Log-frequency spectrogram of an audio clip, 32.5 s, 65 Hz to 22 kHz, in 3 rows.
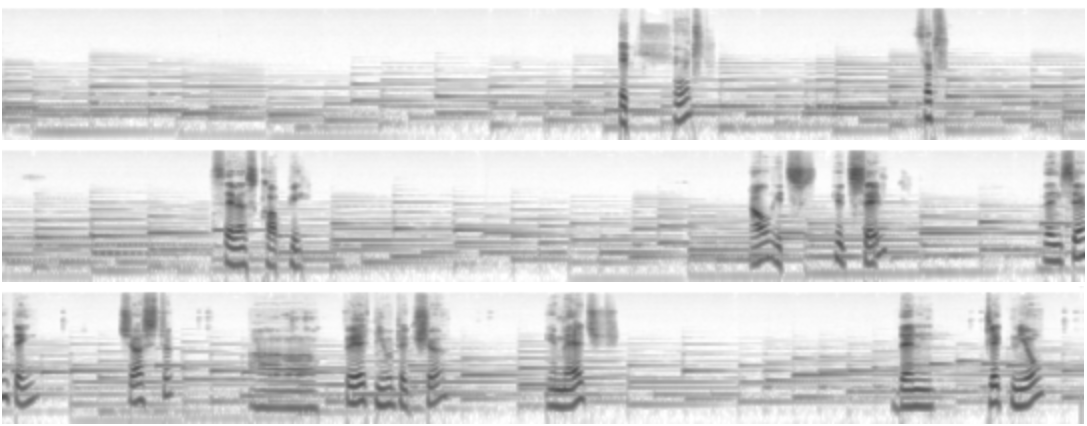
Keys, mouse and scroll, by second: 4.8-6.3 typing, 6.8 Return, 8.0 double click, 16.9 scroll up 1, 19.0 scroll down 1, 19.4 middle click, 19.9-20.3 scroll down 1, 20.3 middle click, 25.0 typing, 26.7-27.1 typing, 30.4 scroll up 1, 31.5 typing.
